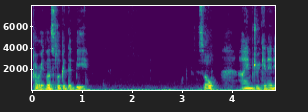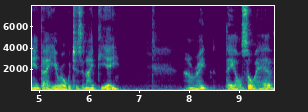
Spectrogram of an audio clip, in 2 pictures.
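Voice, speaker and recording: A man's voice: deep voice, a little slow, pauses often, a little mellow, slight background noise. A man in his thirties with a Boston accent, giving a casual beer review and partly reading aloud in a room at home.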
